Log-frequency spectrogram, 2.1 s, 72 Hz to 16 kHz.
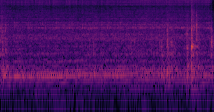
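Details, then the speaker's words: Sony PS3 Slim CECH-2000 series after fixing its noisy disc drive: even mechanical whirr with steady midrange hum and light clicks as the disc loads; much quieter than before, though not perfect. "Yeah, that's much better. Not perfect, but it does sound a hell of a lot better than what it did."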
